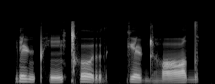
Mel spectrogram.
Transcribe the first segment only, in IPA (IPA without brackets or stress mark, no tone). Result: ɾ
